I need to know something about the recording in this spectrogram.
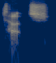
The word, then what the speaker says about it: touch: to mispronounce this OU it's the same as the word cousin it's just a uh uh so cousin touch touch so you know don't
